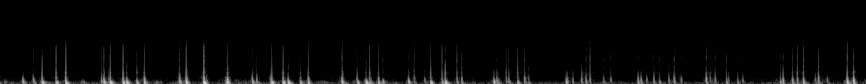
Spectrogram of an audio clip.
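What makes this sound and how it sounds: Long painted nails and fingertips tap fast on a solid, hand-sized, flat grey textured EVA foam workout pad shaped like a heart. The result is quick, irregular bursts of soft, dull, low thuds that stop almost instantly, with only a faint brighter click on some taps.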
